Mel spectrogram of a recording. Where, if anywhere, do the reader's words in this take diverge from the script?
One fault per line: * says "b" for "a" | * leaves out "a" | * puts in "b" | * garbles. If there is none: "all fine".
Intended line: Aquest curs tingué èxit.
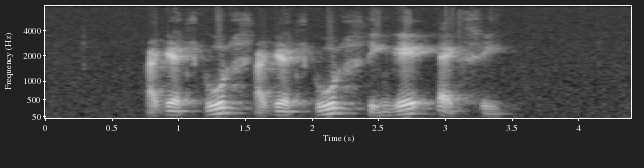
* puts in "aquest curs"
